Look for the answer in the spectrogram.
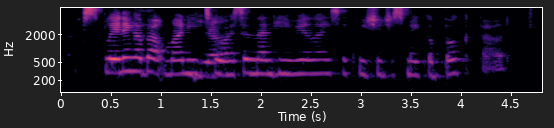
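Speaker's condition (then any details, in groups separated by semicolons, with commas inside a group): No condition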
